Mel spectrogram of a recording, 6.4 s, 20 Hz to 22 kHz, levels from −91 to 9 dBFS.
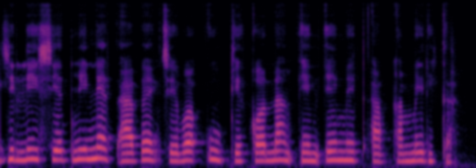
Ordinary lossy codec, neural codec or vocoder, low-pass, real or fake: none; codec, 44.1 kHz, 2.6 kbps, SNAC; none; fake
